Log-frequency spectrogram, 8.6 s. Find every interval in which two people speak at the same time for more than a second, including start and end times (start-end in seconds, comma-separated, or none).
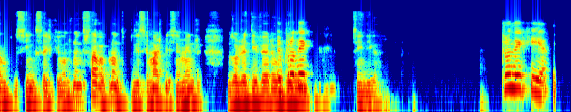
none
